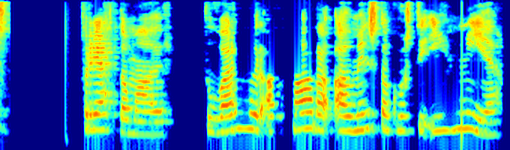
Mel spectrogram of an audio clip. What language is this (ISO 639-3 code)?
isl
